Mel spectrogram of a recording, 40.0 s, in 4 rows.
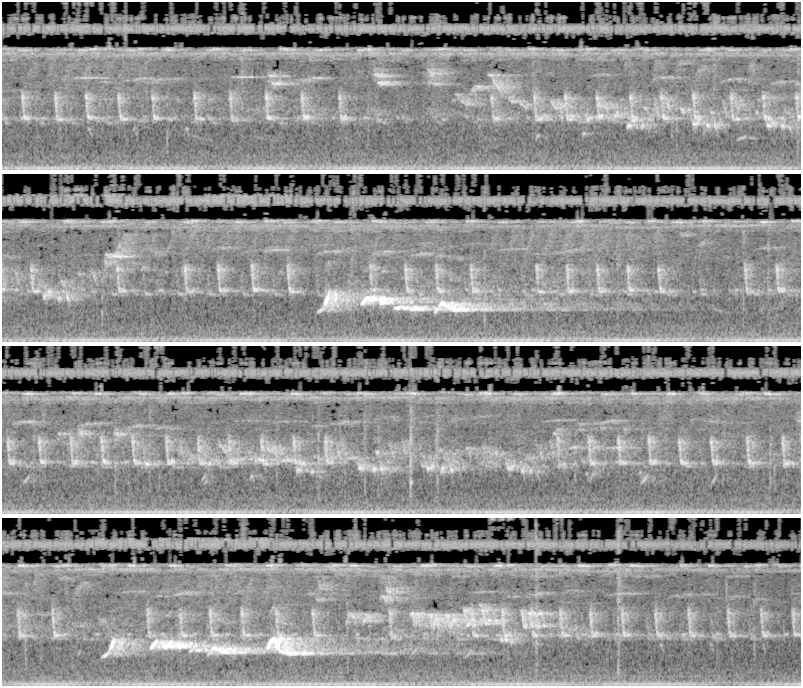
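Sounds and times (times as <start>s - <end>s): birds chirping: 0.2s - 39.9s.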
